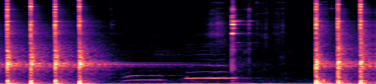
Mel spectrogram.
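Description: Hammer blows on metal as a part is driven into a small two-stroke engine's crankcase assembly during a rebuild: four quick strikes about three a second, a pause, then four more near the end, each leaving a brief metallic ring.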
